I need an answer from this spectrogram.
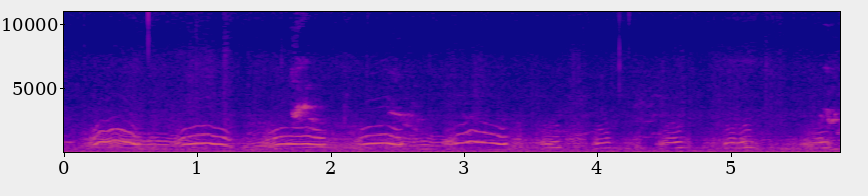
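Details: One-week-old male Belgian Malinois puppies, born 26 September 2021, whimpering: a run of arched, high-pitched squealing cries about once a second, then softer, overlapping squeaks from several pups, with steady background hum.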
